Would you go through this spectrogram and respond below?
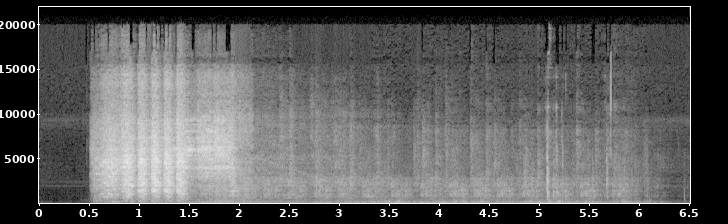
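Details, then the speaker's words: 2004 Toyota Tacoma, relay unplugged: about six quick starter beats, then an uneven sputtering rumble that never settles into idle; it stumbles and tries to start but won't run; cause unknown. "Until I unplug this relay, the truck stumble, like try to start but don't even start."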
